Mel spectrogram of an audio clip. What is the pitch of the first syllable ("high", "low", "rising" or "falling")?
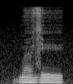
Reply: low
